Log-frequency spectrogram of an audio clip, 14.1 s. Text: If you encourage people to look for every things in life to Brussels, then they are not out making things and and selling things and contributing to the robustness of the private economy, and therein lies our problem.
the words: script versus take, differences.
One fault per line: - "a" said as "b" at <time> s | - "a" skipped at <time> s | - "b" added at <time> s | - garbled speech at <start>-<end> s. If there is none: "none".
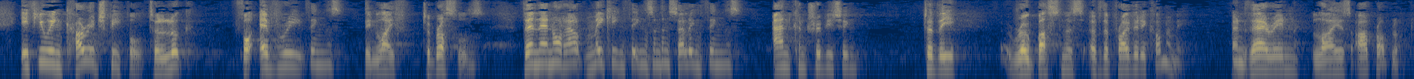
none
